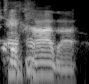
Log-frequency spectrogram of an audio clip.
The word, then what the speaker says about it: Tejada: But if you can do it, it's Tejada. It's a softer guttural sound.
